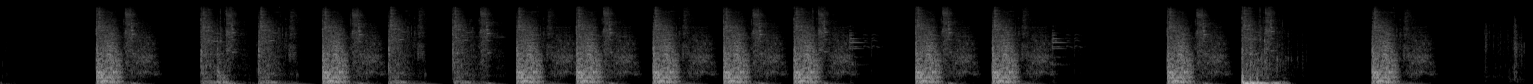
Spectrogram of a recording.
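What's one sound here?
A power tool whirs in short bursts against stone.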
